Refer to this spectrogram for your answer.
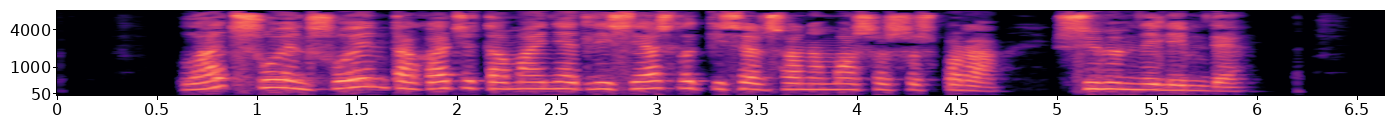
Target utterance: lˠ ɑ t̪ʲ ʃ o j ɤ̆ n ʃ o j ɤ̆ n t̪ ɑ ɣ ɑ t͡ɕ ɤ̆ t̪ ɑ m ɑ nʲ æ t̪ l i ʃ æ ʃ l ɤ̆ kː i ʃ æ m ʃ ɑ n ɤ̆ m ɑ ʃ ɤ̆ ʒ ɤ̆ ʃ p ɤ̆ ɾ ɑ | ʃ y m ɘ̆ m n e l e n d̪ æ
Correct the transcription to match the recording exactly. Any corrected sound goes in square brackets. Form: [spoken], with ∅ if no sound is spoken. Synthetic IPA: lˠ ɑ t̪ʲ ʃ o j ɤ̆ n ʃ o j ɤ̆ n t̪ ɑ ɣ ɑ t͡ɕ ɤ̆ t̪ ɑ m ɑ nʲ æ t̪ l i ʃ æ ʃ l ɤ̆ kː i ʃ æ [n] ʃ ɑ n ɤ̆ m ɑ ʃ ɤ̆ [ʃ] ɤ̆ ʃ p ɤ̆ ɾ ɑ | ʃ y m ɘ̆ m n e l e [m] d̪ æ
